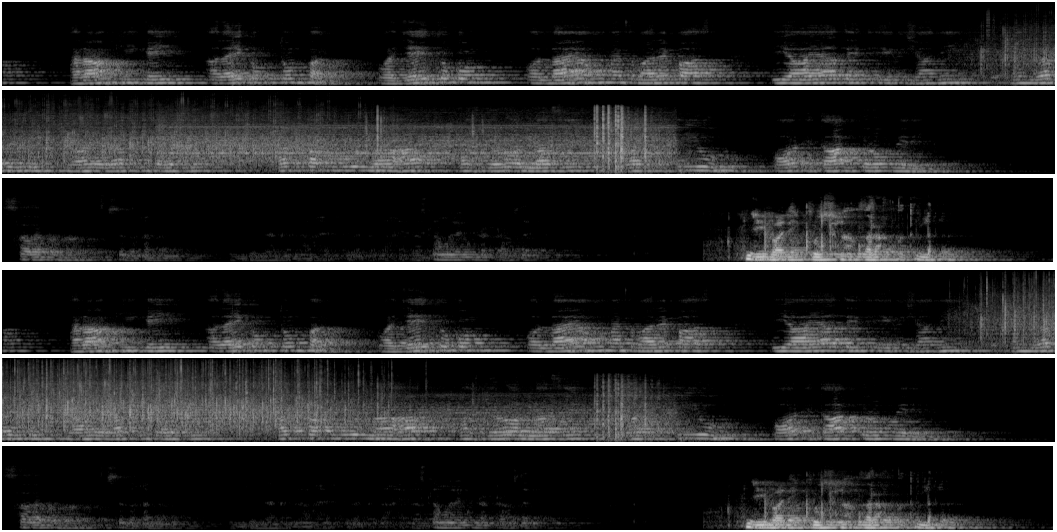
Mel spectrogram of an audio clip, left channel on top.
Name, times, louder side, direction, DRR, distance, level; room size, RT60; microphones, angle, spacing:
voice 1, 0.7-1.8 2.0-3.3 3.8-4.8 5.2-7.1 7.7-9.7 10.0-12.6 13.3-14.8 15.1-16.4 16.7-17.8 18.2-19.8 21.1-21.8, equal, ahead, -3 dB, 4.7 m, -32 dB
Applause / Crowd, 9.5-14.8, right 6 dB, 85° right, 1.7 m, -33 dB
sound 1, 12.1-17.3, left 6 dB, 80° left, 2.2 m, -33 dB
voice 2, 22.1-22.7 23.3-26.4, left 1 dB, 25° right, 2 dB, 6.1 m, -50 dB
voice 3, 28.4-30.3, left 1 dB, 65° left, 6 dB, 2.2 m, -22 dB
24.5 x 24.0 x 6.1 m, 1.3 s
head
